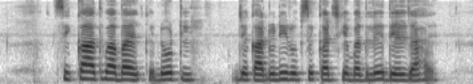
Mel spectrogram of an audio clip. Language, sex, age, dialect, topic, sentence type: Magahi, female, 25-30, Southern, banking, statement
